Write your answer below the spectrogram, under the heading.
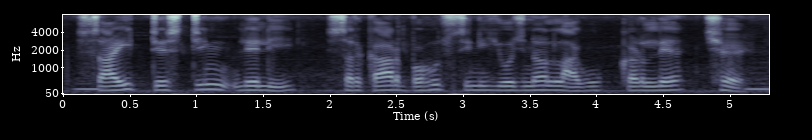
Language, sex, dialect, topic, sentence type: Maithili, male, Angika, agriculture, statement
